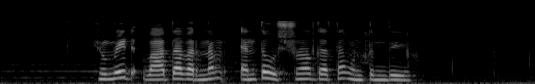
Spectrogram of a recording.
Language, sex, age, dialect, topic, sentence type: Telugu, female, 18-24, Utterandhra, agriculture, question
